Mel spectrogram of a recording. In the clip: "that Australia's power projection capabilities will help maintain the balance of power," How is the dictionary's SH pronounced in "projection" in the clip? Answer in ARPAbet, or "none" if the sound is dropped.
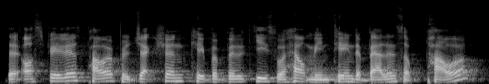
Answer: SH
